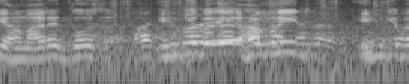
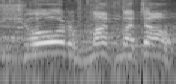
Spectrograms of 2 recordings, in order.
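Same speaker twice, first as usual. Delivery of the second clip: raised voice telling the crowd to hush; loud scolding; 4 dB louder than usual. Real, not acted. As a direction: call out firmly over the noise.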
